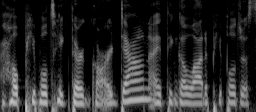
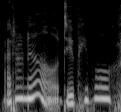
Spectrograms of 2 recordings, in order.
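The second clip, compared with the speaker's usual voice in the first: mock-innocent, pitched-up question; sarcastic; 7 semitones higher than usual. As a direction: feign puzzlement to poke fun. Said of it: "that's my sarcastic comment there".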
